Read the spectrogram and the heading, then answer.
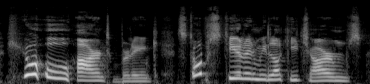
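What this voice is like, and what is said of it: Attempted Irish accent. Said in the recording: “One of us needs to do an Irish accent ... I cannot do an Irish accent.”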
